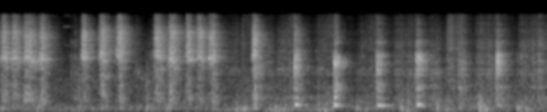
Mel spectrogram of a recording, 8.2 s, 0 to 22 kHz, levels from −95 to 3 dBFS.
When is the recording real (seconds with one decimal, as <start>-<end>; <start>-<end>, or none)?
0.0-4.6; 5.2-8.2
